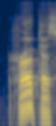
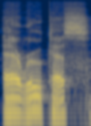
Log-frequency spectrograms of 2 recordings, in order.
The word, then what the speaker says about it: Herucus: Herokus, pronounced Arukus.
